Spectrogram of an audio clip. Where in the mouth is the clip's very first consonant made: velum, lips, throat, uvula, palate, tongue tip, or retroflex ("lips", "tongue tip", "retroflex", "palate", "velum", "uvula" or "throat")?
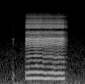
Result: throat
